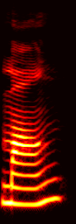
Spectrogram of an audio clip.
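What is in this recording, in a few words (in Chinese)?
"mang", Mandarin Chinese, female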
